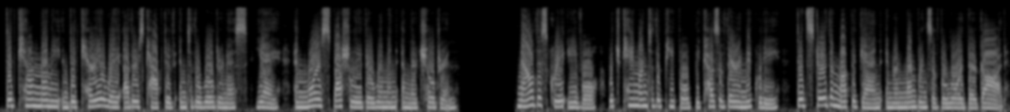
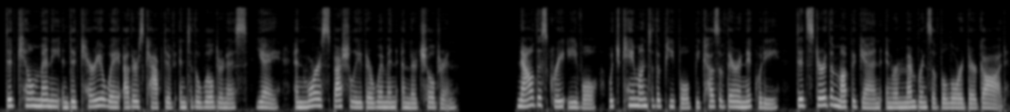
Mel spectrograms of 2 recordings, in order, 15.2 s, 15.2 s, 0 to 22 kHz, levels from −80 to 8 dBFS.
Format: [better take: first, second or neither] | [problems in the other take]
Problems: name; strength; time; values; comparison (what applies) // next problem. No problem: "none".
second | distortion; heavy; 6 dB below the speech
